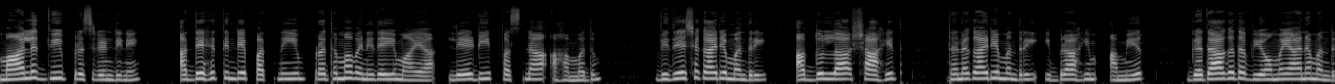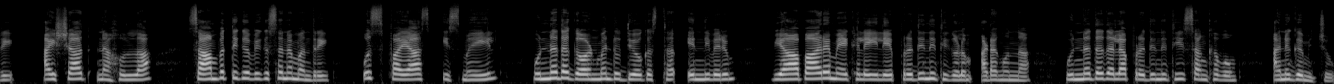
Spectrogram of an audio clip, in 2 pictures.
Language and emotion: Malayalam, neutral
